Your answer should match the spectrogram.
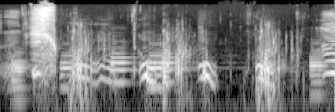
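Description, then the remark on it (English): A voice imitates Snorty Pig, a pig in a story, greedily gulping a bottle of milk: a quick run of wet, throaty swallows and snorty grunts, rising and falling in pitch, with short pauses between bursts. “Gulping greedily, Snorty Pig finished all the milk.”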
